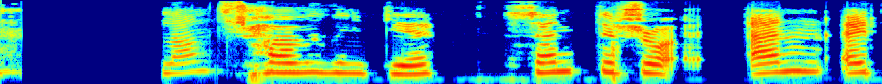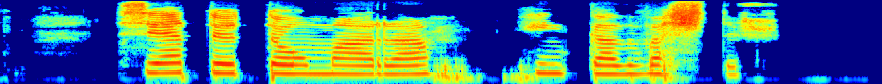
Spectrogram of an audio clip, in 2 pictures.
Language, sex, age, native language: Icelandic, female, 12, Icelandic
